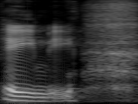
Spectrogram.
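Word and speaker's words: εἰμί: So remember this epsilon iota is like it's like freight train A. So it's like Amy.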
